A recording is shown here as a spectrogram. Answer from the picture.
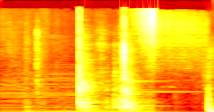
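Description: Boxed kitchen utensils and a wooden cutting board handled on a wooden table: two knocks a little under a second in, then a brief scraping rub.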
